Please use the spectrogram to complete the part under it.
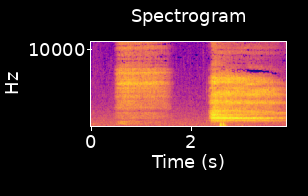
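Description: A person breathes in and then out during a guided breathing exercise. One soft, airy inhale is followed after a pause by a longer, louder exhale, with no talking.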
